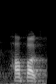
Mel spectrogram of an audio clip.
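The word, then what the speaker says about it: Hauppauge: şu anda görselde görüyorsunuz bunun yazılışı çok acayip alt tarafa Yazarım ben yine hapak diye okunuyormuş Ben de bunu yeni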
